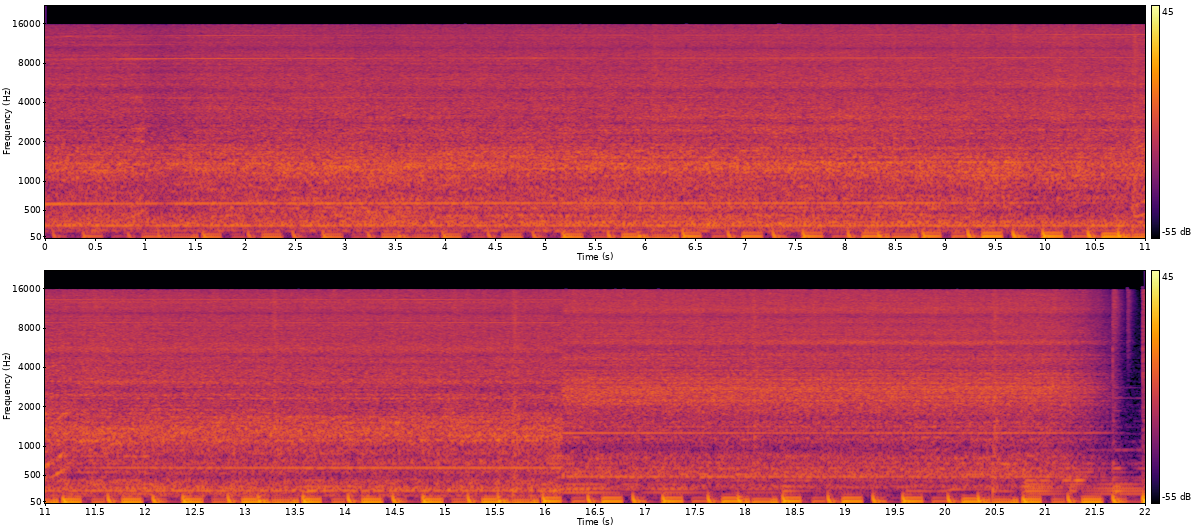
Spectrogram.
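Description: ReVair reverse hair dryer, a vacuum-type dryer that draws air and hair into its hood through a hose from the base unit, running on its low setting: rushing air under a steady motor whine. About sixteen seconds in, the whine drops to a lower pitch.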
